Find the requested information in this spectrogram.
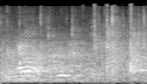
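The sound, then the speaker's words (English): An audience claps in a scattered, uneven patter of many hands, with a few sharper claps standing out and a low murmur of voices mixed in throughout. “Just remember, this is being filmed, so every person that clapped, I expect to be here.”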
